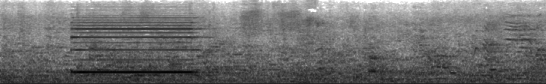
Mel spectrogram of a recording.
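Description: Men and women chatter faintly in a large echoing hall.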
